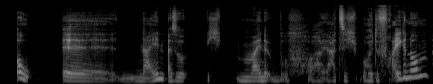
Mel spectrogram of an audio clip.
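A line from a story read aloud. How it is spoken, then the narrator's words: Stuttering. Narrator (German): stotterte er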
